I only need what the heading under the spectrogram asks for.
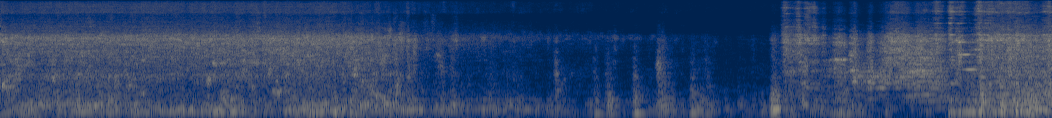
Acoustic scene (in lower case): kitchen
